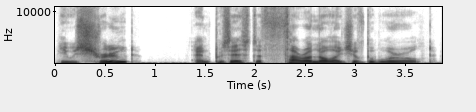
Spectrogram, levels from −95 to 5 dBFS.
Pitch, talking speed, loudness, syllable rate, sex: 125 Hz, 170 wpm, -18 LUFS, 4.9 syllables/s, male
